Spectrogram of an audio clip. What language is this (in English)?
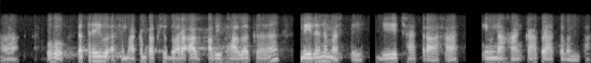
Sanskrit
